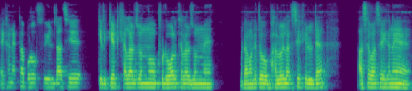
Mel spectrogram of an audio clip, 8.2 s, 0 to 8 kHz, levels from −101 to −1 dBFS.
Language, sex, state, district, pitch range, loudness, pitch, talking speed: Bengali, male, West Bengal, Dakshin Dinajpur, 125-135 Hz, -20 LUFS, 130 Hz, 155 wpm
